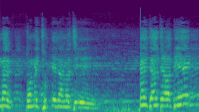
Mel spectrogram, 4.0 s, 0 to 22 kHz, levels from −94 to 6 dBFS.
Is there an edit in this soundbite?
yes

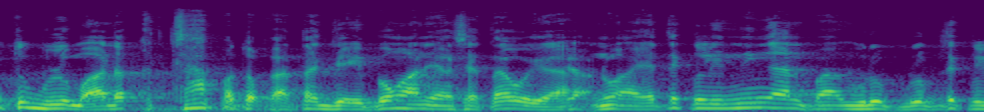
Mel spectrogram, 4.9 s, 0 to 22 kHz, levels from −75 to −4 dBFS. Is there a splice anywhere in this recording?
no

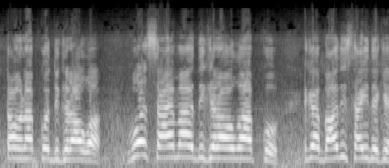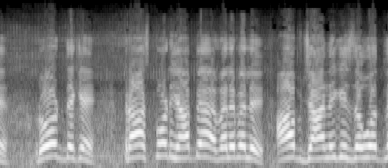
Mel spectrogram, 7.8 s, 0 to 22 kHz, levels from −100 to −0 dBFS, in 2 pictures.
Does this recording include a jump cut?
yes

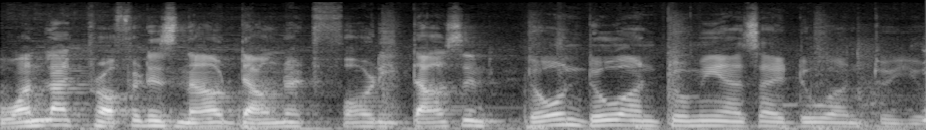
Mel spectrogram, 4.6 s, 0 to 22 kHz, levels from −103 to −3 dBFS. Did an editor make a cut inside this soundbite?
yes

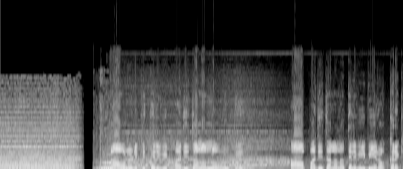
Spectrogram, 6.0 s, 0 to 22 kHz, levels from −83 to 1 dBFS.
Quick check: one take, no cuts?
yes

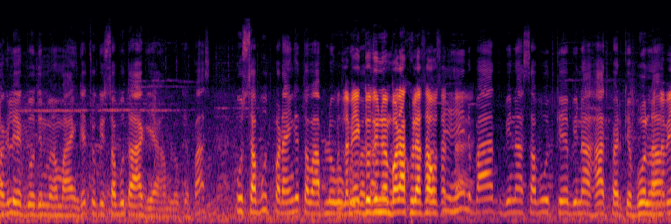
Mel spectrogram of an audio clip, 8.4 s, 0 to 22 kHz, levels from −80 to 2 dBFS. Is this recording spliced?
no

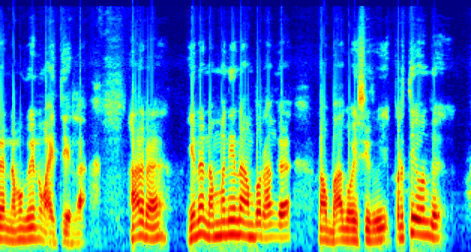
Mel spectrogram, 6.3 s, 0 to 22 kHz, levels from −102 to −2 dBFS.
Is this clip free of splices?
yes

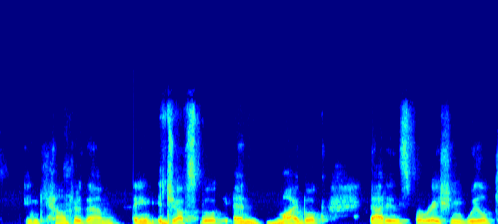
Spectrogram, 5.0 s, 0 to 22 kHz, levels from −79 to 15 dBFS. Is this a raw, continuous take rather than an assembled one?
yes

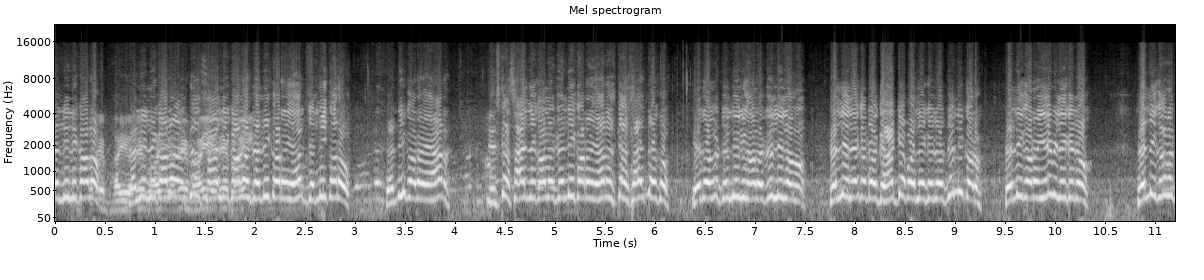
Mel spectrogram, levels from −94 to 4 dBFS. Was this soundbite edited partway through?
no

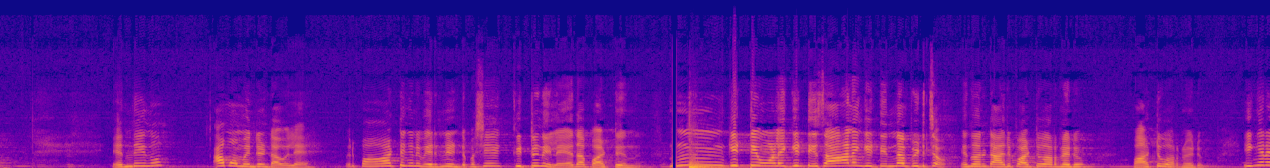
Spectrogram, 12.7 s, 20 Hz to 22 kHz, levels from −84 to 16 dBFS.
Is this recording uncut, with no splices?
no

